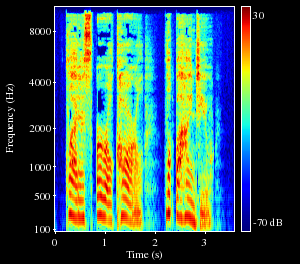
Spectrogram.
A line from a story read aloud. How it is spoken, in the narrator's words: Maggie whispered excitedly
